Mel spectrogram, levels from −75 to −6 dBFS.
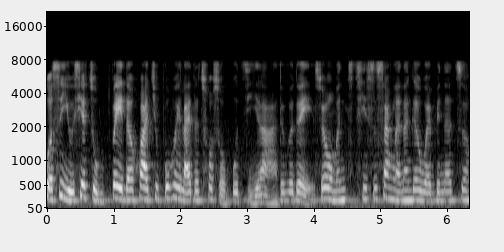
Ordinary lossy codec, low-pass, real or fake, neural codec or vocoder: none; none; real; none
